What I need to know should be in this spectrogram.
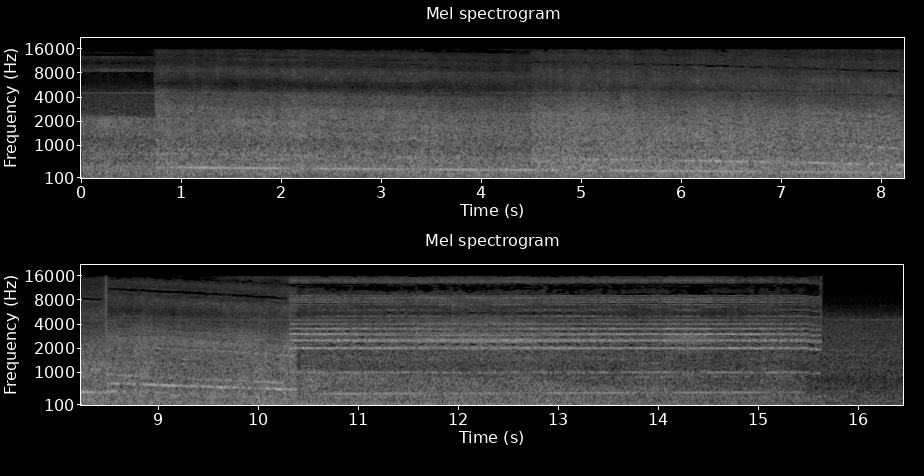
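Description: A train's electric motors whine lower as the train slows down.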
